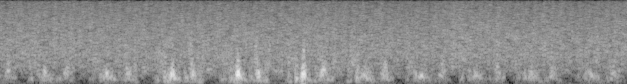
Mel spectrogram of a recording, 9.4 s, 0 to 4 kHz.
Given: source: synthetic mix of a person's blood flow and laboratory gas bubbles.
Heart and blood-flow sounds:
Doppler ultrasound of blood flow; precordium
no bubbles
From the record:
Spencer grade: 0 (complete lack of bubble signals)

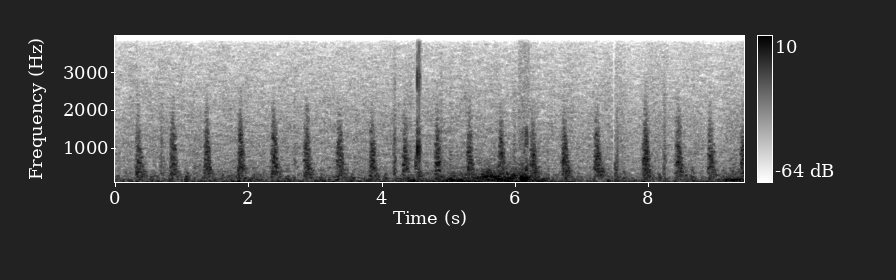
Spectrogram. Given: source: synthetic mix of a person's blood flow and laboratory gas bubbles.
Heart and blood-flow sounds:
Doppler ultrasound of blood flow; subclavian vein
4.48-4.64 s: bubbles
6.04-6.21 s: bubbles
From the record:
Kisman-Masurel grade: 113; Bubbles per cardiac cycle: 1 to 2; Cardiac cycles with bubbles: 1 to 10%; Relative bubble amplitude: loud (0.450 to 0.775); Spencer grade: 1 (occasional bubble signal discernible with the cardiac motion signal, with majority of cardiac periods free of bubbles); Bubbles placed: anywhere in the cardiac cycle

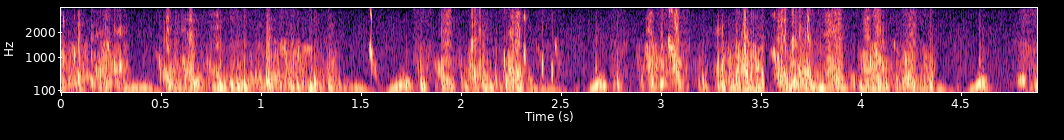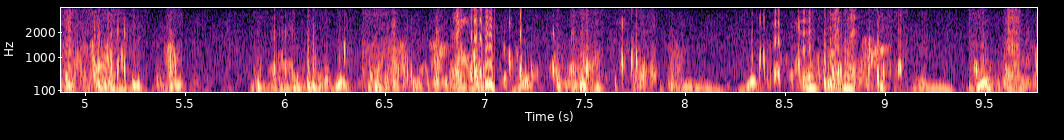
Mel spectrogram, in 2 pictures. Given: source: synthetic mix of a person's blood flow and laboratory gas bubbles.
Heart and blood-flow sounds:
Doppler ultrasound of blood flow; precordium
0.00-0.36 s: bubbles
0.46-1.42 s: bubbles
1.50-1.61 s: bubbles
1.76-2.51 s: bubbles
2.73-4.38 s: bubbles
4.58-4.64 s: bubbles
4.77-5.50 s: bubbles
5.83-6.33 s: bubbles
6.38-7.28 s: bubbles
7.31-7.88 s: bubbles
7.90-8.00 s: bubbles
8.34-9.12 s: bubbles
9.16-9.22 s: bubbles
9.41-9.77 s: bubbles
From the record:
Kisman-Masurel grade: 444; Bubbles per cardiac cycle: continuous sound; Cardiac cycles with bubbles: 100%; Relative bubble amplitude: maximal (0.775 to 0.999); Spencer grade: 4 (maximum detectable bubble signal sounding continuously throughout systole and diastole of every cardiac period, and overriding the amplitude of the normal cardiac signals); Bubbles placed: anywhere in the cardiac cycle

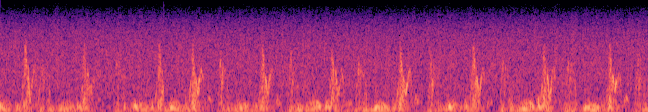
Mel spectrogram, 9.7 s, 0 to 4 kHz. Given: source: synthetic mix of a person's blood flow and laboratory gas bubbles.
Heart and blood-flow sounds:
Doppler ultrasound of blood flow; precordium
no bubbles
From the record:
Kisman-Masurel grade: 000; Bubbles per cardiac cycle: 0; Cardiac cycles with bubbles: 0%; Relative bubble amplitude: no bubbles discernible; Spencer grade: 0 (complete lack of bubble signals)

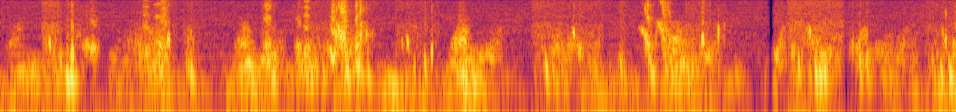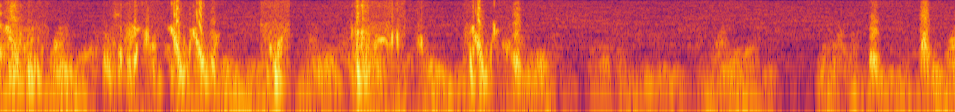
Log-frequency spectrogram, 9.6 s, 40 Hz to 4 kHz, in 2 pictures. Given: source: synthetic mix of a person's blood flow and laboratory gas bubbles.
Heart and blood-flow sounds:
Doppler ultrasound of blood flow; precordium
0.20-0.51 s: bubbles
0.67-0.88 s: bubbles
0.90-1.01 s: bubbles
1.29-1.40 s: bubbles
1.46-1.90 s: bubbles
1.97-2.19 s: bubbles
2.65-3.02 s: bubbles
3.08-3.13 s: bubbles
3.19-3.63 s: bubbles
3.93-4.44 s: bubbles
4.62-5.03 s: bubbles
5.29-5.89 s: bubbles
6.08-6.23 s: bubbles
6.51-6.81 s: bubbles
6.85-6.93 s: bubbles
7.09-7.40 s: bubbles
9.12-9.20 s: bubbles
9.37-9.51 s: bubbles
From the record:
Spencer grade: 3 (all of the cardiac periods contain showers or single bubble signals, but not dominating or overriding the cardiac motion signals); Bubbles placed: only in the low amplitude regions of the cardiac cycle

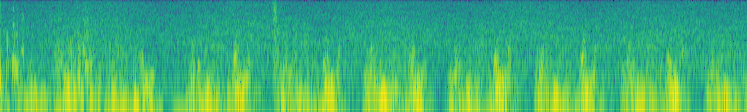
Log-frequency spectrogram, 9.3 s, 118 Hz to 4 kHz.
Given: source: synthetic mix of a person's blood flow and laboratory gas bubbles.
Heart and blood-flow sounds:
Doppler ultrasound of blood flow; precordium
0.05-0.30 s: bubbles
0.67-1.20 s: bubbles
From the record:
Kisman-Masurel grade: 211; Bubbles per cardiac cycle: several, 3 to 8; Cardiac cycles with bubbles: 1 to 10%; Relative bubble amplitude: barely perceptible (0.100 to 0.250); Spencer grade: 1 (occasional bubble signal discernible with the cardiac motion signal, with majority of cardiac periods free of bubbles); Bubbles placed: only in the low amplitude regions of the cardiac cycle

